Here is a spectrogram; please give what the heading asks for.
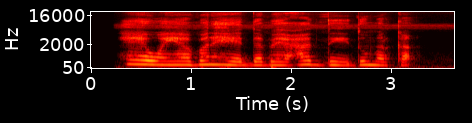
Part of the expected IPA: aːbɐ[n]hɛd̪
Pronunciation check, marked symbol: correct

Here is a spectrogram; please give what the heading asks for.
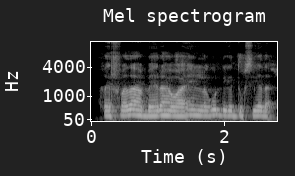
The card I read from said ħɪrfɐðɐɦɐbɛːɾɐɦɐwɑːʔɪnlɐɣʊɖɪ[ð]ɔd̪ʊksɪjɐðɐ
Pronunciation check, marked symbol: incorrect: ɣ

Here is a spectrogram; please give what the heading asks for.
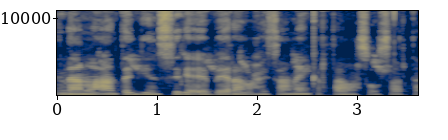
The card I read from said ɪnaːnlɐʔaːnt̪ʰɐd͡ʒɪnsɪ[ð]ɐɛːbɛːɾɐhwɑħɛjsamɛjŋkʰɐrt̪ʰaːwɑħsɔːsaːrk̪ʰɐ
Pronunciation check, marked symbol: incorrect: ɣ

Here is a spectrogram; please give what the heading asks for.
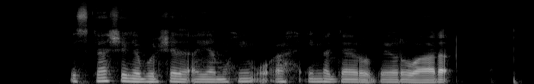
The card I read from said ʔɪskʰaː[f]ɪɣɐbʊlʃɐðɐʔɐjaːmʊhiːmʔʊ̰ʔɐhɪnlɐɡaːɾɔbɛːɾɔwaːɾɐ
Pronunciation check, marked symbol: incorrect: ʃ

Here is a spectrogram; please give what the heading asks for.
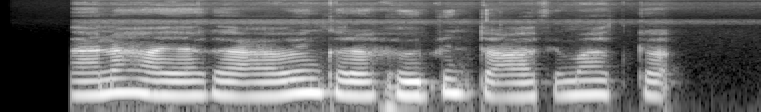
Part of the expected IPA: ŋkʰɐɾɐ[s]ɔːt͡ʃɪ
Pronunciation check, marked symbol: incorrect: ħ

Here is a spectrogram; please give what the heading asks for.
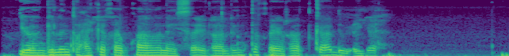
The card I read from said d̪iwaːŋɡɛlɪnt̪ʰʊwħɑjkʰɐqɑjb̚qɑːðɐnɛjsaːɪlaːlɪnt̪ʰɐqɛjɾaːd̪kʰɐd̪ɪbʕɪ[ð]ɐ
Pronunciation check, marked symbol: incorrect: ɣ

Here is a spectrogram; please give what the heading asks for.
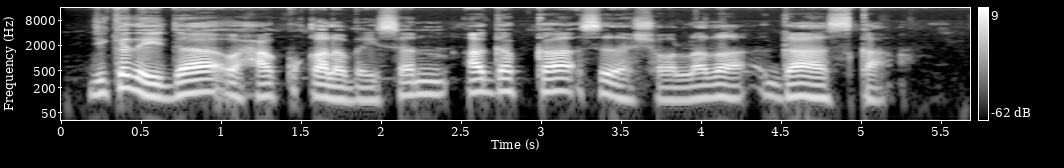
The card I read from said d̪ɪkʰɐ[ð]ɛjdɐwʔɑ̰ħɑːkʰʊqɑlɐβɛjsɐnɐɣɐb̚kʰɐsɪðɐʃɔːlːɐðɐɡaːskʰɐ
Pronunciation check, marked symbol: correct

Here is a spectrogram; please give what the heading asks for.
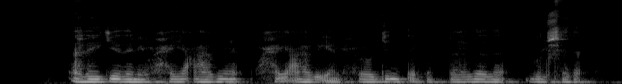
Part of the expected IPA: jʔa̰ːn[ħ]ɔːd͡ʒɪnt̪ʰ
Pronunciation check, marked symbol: correct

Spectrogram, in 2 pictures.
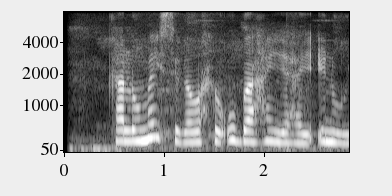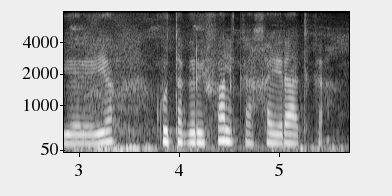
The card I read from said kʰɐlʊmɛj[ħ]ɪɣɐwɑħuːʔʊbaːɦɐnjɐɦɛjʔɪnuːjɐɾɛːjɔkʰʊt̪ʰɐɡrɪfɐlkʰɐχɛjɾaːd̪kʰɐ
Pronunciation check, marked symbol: incorrect: s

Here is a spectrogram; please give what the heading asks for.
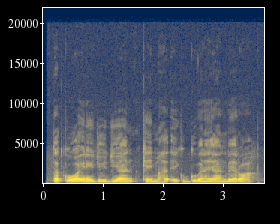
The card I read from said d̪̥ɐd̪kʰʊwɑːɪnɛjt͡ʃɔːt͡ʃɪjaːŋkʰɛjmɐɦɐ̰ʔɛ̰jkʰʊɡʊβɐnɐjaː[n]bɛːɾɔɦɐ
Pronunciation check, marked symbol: correct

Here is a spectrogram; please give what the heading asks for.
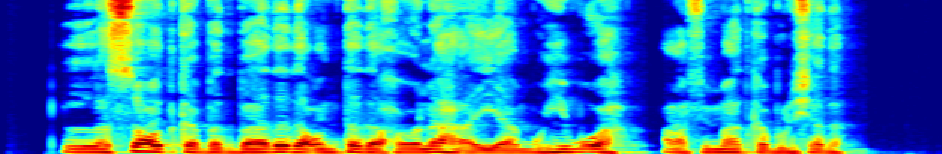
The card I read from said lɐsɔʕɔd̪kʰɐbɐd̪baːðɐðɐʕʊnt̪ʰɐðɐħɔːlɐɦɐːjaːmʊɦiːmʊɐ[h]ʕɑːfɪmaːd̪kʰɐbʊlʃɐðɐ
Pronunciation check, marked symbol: correct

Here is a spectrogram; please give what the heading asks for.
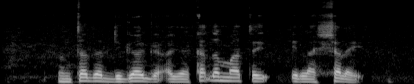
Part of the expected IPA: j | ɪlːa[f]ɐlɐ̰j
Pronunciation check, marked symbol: incorrect: ʃ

